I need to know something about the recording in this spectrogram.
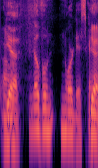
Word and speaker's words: Novo Nordisk: zenek I believe there Novo nois is it norvo nois did I say it right yeah Novo Nordisk I yeah I say that three times fast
